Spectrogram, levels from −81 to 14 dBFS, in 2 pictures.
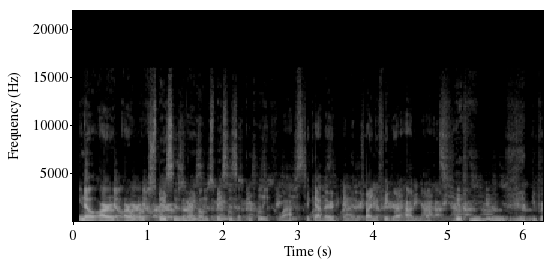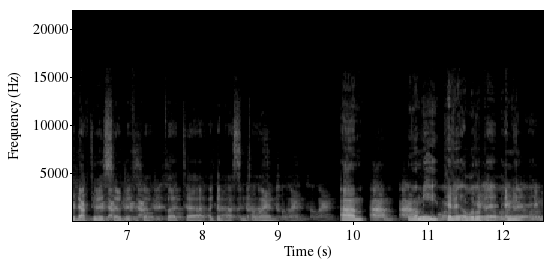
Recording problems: echo of what is said; strong; throughout; 390 ms later, 7 dB below the speech

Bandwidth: 16 kHz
